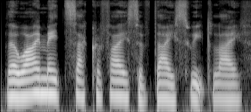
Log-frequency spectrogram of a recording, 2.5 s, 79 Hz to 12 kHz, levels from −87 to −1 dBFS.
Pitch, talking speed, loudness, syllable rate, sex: 155 Hz, 190 wpm, -19 LUFS, 4.5 syllables/s, female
